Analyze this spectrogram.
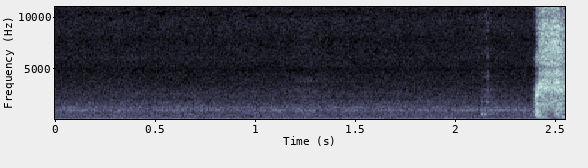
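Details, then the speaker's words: A person feeling "super tickly" during an allergy fit gives a single abrupt sneeze after a short quiet intake, over a steady low background hum; allergic rhinitis. "so I've been super tickly. Gonna try to spit this out real fast."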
